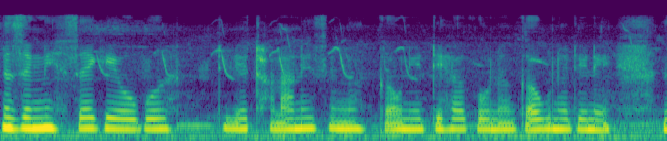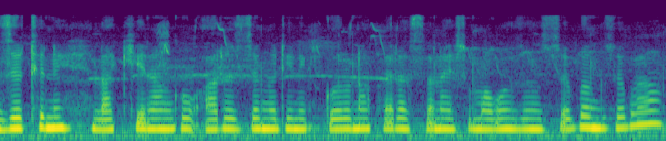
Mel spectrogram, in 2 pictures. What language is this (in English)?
Bodo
